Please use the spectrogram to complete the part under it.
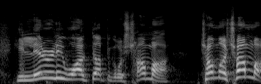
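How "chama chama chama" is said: video-game character voice speaking gibberish. Retelling how a man walked up to another man, Sims character gibberish. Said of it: "sounding like one of those characters from The Sims".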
